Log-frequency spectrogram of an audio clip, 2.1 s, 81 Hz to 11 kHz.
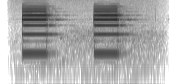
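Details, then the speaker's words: Two steady electronic beeps, about a third of a second each, in a quiet room: a HAMILTON-C1 ventilator (software 2.x) signalling its locked touch screen was touched; screen-lock beep. "to prevent information from being entered accidentally you can lock the touch screen when the green indicator next to the key is lit you know that the screen lock is active if you touch the screen this will generate an audible beep"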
